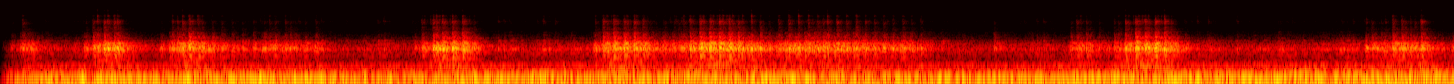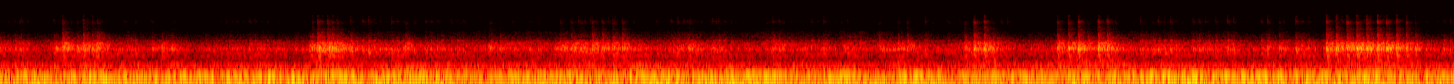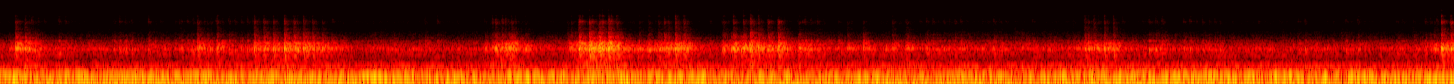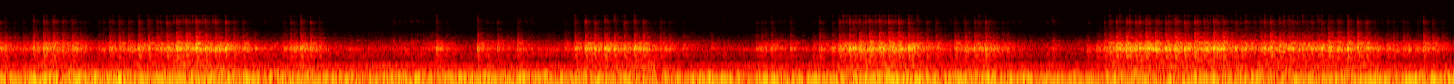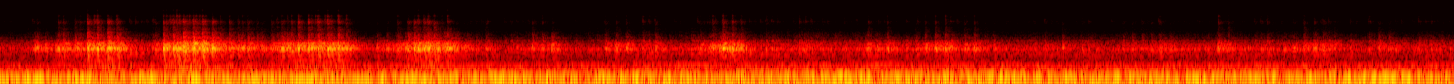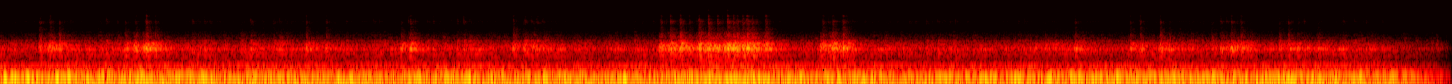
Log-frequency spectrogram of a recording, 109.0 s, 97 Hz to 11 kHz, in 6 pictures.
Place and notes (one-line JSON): {"title": "South Pierhead, South Haven, Michigan, USA - South Haven Lighthouse Catwalk Geophone", "date": "2022-07-20 08:51:00", "description": "Geophone recording from leg of metal support for lighthouse catwalk. Very windy morning.", "latitude": "42.40", "longitude": "-86.29", "altitude": "175", "timezone": "America/Detroit"}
